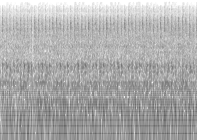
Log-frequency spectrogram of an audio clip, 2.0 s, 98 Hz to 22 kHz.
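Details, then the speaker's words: Mercedes OM617 turbo diesel idling on diesel purge fed from a purge tank via the return hose: steady, even clatter with no knocks, shake or vibration, smooth off idle, injectors quiet and uniform. "Look at the idle. Look at the air cleaner. Look at the lack of shake and vibration. Listen to it come off idle, how smooth it is. See how quiet those injectors are?"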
